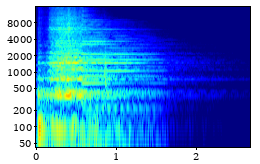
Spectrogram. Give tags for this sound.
abuse; dry; ice; piano; scratch; screech; torture

